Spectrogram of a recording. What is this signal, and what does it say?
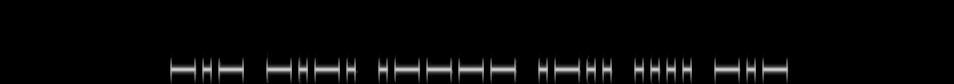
Morse code, heard as a keyed tone, about 15 wpm, 700 Hz. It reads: KC1LHK
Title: USA Call Signs - 6 Characters - Repeated 3x - 15wpm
